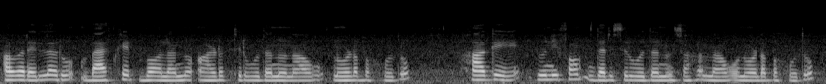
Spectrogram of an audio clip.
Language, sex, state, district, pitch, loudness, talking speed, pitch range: Kannada, female, Karnataka, Bangalore, 190 Hz, -20 LUFS, 85 wpm, 185-210 Hz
